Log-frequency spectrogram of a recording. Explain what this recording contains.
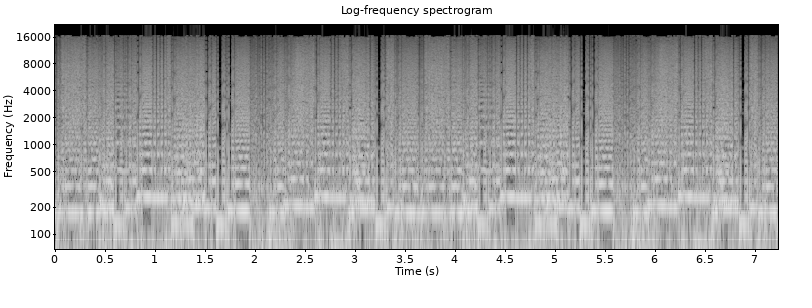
circuitbent Casio CTK-550 loop5
casio, sample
